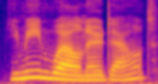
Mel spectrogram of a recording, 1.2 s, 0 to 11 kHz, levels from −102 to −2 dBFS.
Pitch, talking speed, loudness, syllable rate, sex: 210 Hz, 255 wpm, -14 LUFS, 4.6 syllables/s, female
